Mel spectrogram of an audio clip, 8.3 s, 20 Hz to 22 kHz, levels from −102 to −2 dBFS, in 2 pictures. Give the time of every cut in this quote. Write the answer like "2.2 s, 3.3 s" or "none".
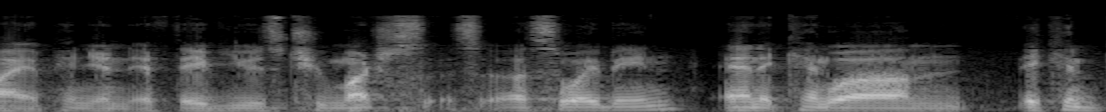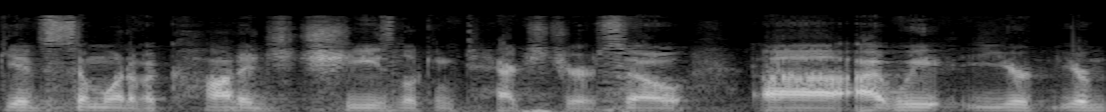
2.6 s, 3.1 s, 4.1 s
